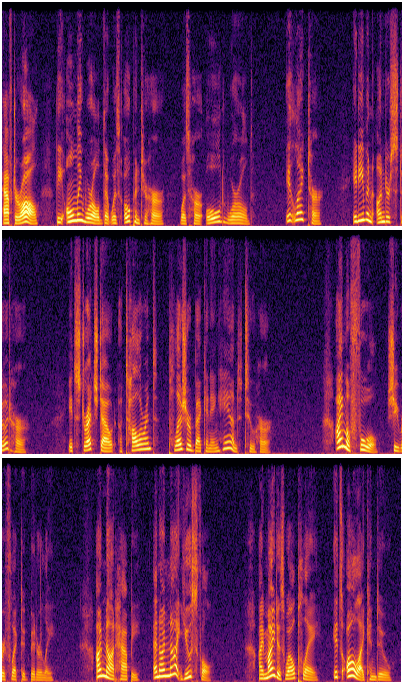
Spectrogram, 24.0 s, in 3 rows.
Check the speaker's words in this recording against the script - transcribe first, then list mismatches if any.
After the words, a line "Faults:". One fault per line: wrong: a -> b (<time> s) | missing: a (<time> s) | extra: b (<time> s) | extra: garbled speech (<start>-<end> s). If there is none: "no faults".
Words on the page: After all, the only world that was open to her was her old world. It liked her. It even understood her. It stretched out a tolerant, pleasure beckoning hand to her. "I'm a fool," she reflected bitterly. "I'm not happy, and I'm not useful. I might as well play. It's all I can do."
After all, the only world that was open to her was her old world. It liked her. It even understood her. It stretched out a tolerant, pleasure beckoning hand to her. "I'm a fool," she reflected bitterly. "I'm not happy, and I'm not useful. I might as well play. It's all I can do."
Faults:
no faults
